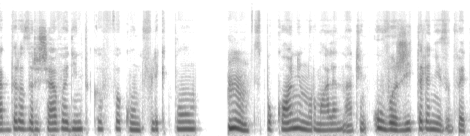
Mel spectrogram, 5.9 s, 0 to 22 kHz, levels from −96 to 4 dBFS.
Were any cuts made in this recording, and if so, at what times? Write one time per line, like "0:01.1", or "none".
none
